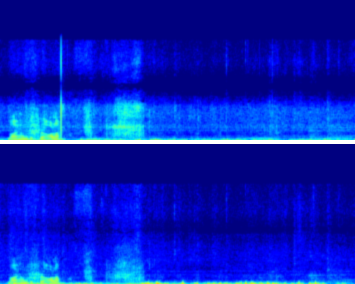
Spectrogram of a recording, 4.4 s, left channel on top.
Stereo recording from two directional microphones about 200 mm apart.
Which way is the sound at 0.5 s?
15° right (ahead or behind).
